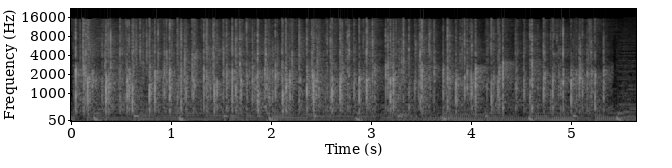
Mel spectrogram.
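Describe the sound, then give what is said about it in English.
A round of applause from a crowd, with many hands clapping densely and steadily for several seconds at a fairly loud level, no voices heard. “If you understood well our lesson about the introduction of sets, then you deserve a round of applause.”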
